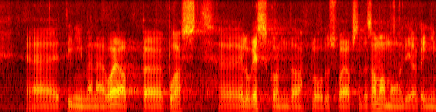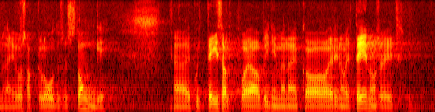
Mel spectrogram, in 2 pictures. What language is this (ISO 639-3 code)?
est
